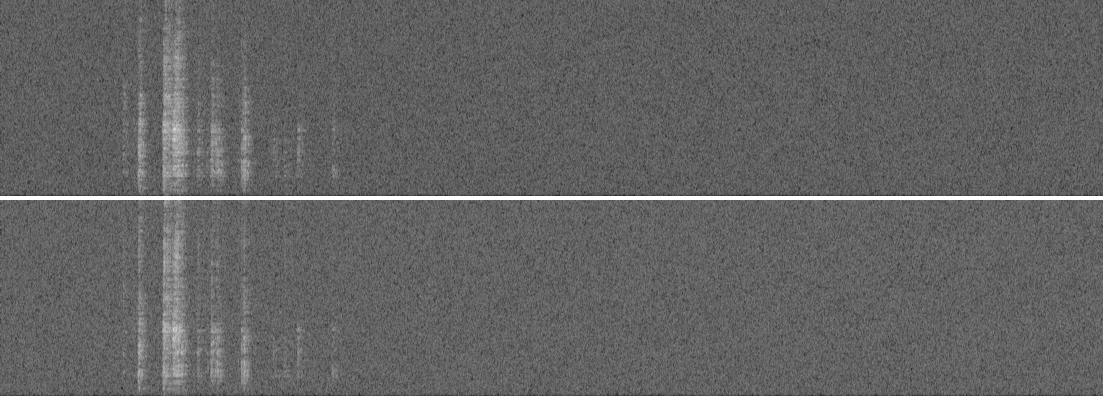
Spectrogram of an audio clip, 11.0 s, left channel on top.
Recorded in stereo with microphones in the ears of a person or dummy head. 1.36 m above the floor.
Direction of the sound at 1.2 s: 5° left (ahead or behind).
